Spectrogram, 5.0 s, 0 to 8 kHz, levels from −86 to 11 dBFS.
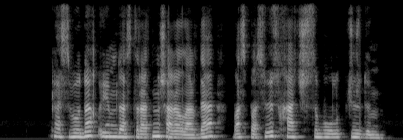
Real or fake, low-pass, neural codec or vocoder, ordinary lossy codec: real; none; none; none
